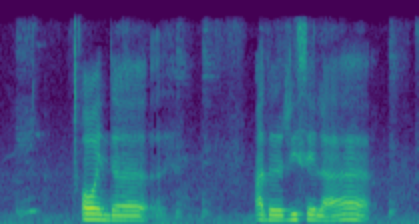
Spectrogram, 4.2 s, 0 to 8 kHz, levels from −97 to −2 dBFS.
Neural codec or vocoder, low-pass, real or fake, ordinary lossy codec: none; 7.2 kHz; real; AAC, 48 kbps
